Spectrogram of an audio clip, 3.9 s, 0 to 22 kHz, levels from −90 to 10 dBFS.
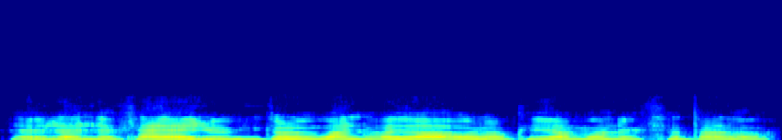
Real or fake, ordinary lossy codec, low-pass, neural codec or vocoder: fake; none; 7.2 kHz; codec, 16 kHz, 4.8 kbps, FACodec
